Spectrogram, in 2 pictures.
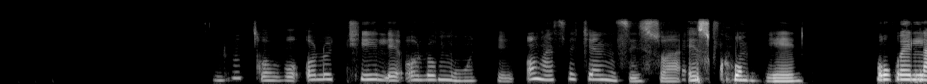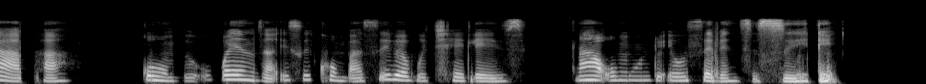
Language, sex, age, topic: North Ndebele, female, 36-49, health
